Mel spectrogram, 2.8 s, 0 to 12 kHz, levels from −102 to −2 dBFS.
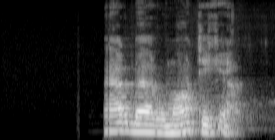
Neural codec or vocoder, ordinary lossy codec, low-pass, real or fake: none; none; none; real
